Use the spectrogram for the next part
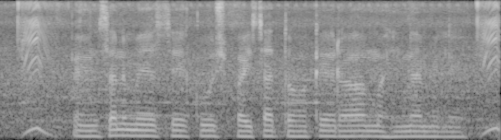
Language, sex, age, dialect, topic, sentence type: Bhojpuri, male, 18-24, Northern, banking, statement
